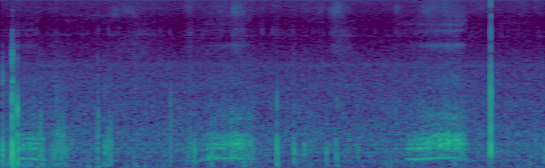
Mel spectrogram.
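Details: Sleeping Yorkie: soft, buzzing snores repeating every couple of seconds, with small clicks and rustles between: snoring.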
